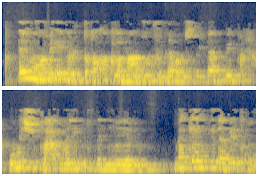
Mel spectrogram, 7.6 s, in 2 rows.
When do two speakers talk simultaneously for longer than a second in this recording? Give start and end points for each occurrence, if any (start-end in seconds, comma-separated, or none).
none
